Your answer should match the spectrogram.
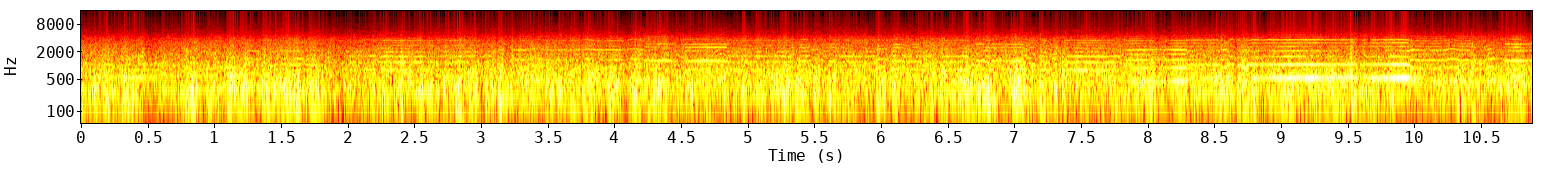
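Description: Background film score: a sparse melody of short held notes over a loud, crackling hiss.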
